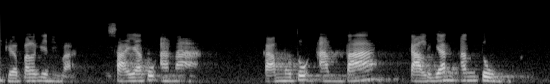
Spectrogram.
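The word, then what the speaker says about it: أنا: Nah, di sini pada kata ana itu ada alifnya, tapi alifnya tidak berfungsi. Nah, jadi bacanya ana di situ pendek.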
